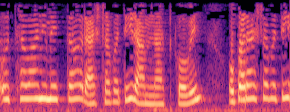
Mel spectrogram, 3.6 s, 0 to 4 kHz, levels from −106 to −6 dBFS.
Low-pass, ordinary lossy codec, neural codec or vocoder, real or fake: 3.6 kHz; none; none; real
